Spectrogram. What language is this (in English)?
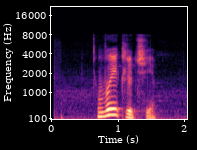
Russian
